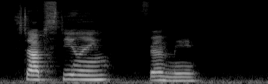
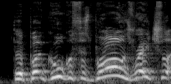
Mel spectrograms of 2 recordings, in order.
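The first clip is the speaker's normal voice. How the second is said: mock know-it-all friend; 6 semitones higher, 7 dB louder than usual. Mimicking friends arguing with her.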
